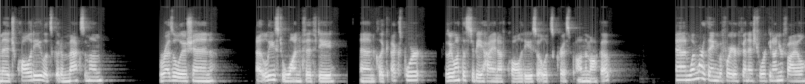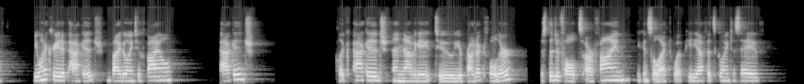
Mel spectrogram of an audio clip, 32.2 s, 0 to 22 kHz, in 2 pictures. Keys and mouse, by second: 0.6 click, 2.5 click, 3.5 click, 6.3 click, 7.3 click, 18.2 click, 20.3 click, 22.0 click, 24.2 click, 28.4 click, 29.8 click, 31.6 click.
